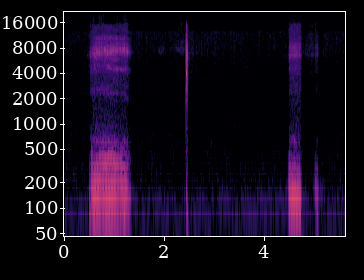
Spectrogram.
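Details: Loud snoring likened to an old man's, traced to a sleeper under a desk: one deep, rumbling snore, then a shorter one a few seconds later, with faint clicks between in a quiet room; snoring.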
